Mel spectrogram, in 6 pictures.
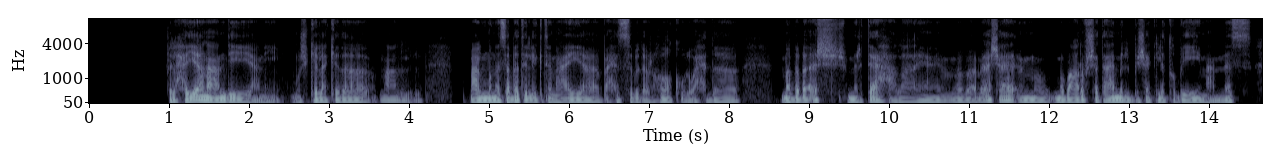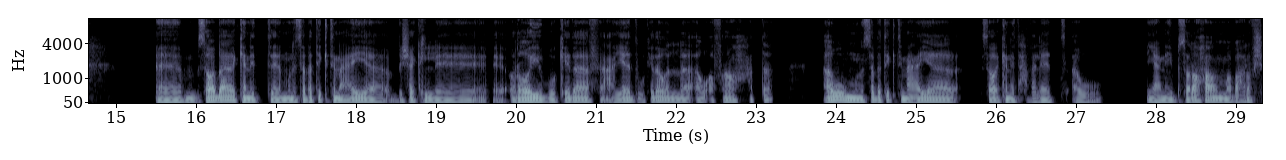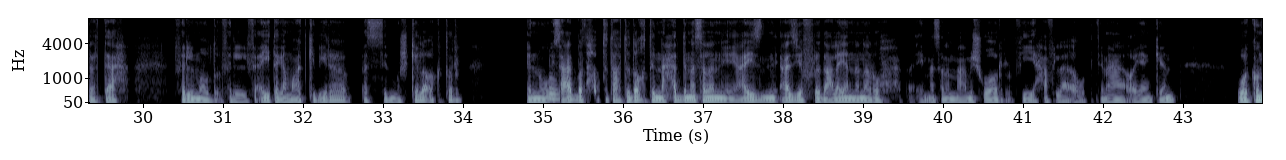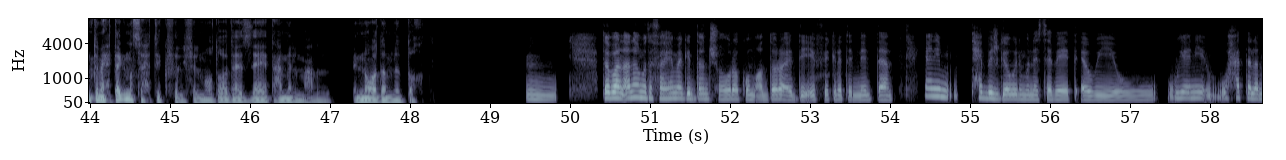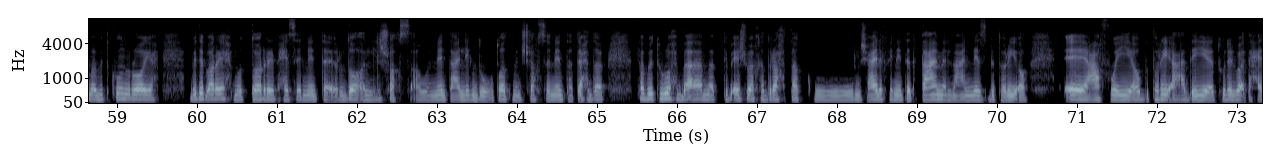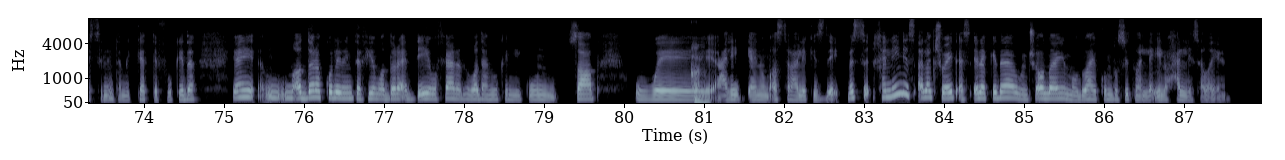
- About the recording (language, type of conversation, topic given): Arabic, advice, إزاي أتعامل مع الإحساس بالإرهاق من المناسبات الاجتماعية؟
- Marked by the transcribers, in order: other background noise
